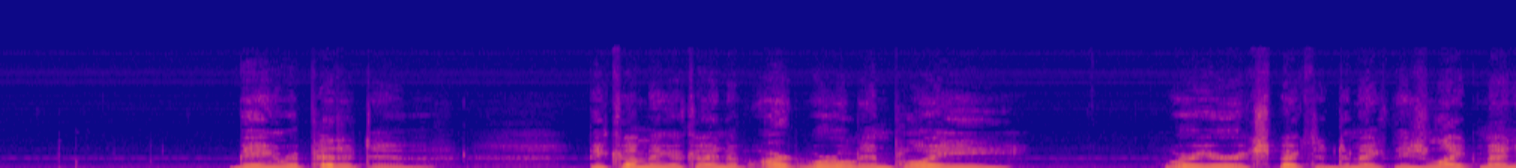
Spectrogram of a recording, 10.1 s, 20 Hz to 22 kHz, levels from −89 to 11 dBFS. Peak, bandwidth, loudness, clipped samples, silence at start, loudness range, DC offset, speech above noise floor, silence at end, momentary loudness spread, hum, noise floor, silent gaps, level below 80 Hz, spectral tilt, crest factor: -10 dBFS; 10.5 kHz; -30 LUFS; under 0.1%; 1.55 s; 5 LU; under 0.1%; 35 dB; 0 s; 10 LU; none; -63 dBFS; none; -62 dBFS; -7 dB/octave; 20 dB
